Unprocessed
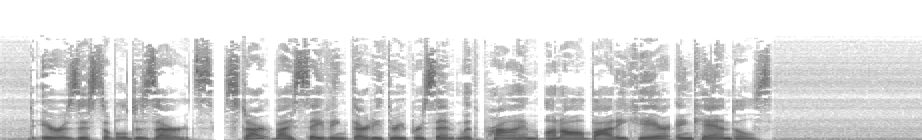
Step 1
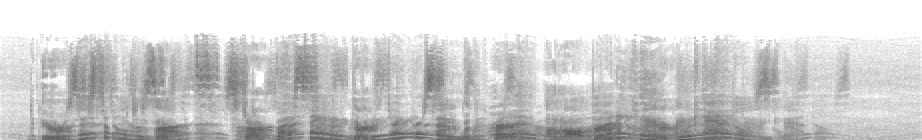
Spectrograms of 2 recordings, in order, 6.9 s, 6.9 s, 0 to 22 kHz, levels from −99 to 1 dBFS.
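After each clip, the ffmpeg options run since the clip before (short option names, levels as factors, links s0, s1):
-af "lowshelf=f=150:g=-12,aecho=1:1:63|69|292|600:0.376|0.335|0.178|0.237,aeval=exprs='val(0)*sin(2*PI*450*n/s+450*0.7/1.3*sin(2*PI*1.3*n/s))':c=same"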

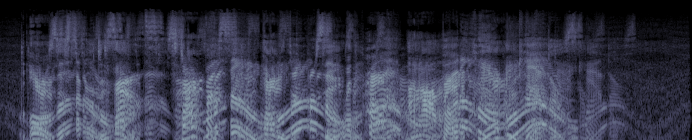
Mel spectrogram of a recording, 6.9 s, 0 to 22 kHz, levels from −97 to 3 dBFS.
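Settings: -af "highshelf=f=7600:t=q:w=1.5:g=-6.5"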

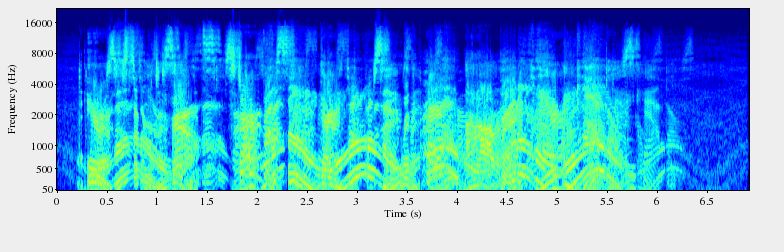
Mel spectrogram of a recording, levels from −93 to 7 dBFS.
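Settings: -af "asoftclip=type=tanh:threshold=0.0473,volume=1.78"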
